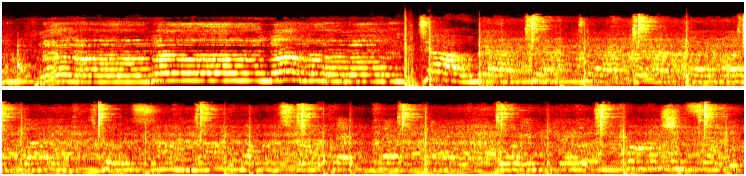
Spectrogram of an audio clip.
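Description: Live garage-rock band playing. It opens with held, bending melodic notes, then crashes in about four seconds in with drums and electric guitar keeping a steady beat.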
